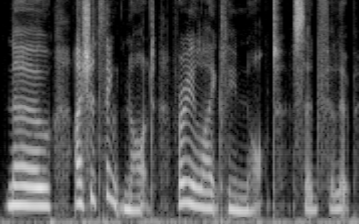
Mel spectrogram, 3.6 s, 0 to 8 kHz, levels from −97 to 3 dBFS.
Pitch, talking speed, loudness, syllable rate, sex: 235 Hz, 165 wpm, -17 LUFS, 4.7 syllables/s, female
